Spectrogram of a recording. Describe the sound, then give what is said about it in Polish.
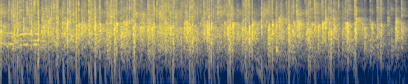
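Sustained applause from a live audience at the end of a live Klancyk show, dense overlapping clapping at a steady loud level for several seconds, with a faint murmur of voices mixed in. “Wielkie brawa!”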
